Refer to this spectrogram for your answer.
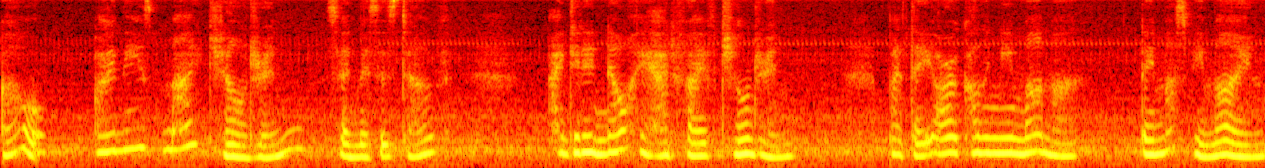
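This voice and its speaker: Soft-spoken and whispering, the speaker moves at a fairly slow pace with long, frequent pauses over noticeable background noise. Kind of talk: ASMR bedtime story read aloud. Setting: quiet recording with page-turning sounds. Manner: soft-spoken, whispered.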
